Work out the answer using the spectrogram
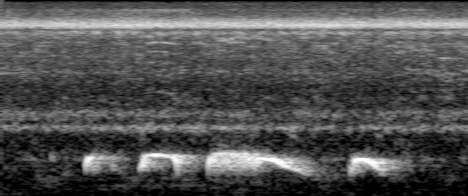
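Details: Spotted dove in a duet lure recording used for training and attracting doves: four short low cooing notes, the third longest and sliding downward, against a steady faint high hum.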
